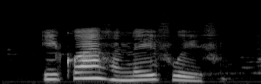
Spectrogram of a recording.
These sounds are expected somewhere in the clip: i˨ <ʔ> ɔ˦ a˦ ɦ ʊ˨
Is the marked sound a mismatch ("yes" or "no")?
yes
